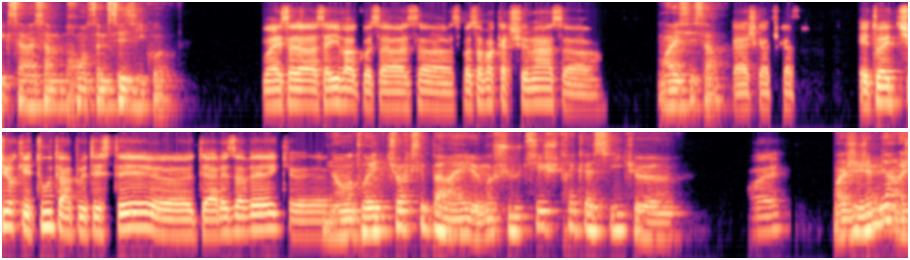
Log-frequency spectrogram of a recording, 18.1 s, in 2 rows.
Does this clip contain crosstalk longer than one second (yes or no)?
no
